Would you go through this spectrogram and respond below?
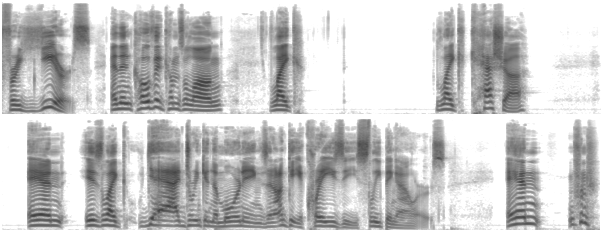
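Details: Real stuttering in an adult male comedian speaking casually on his own podcast.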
